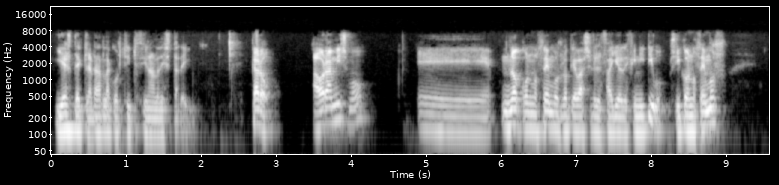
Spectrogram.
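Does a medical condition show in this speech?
No.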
